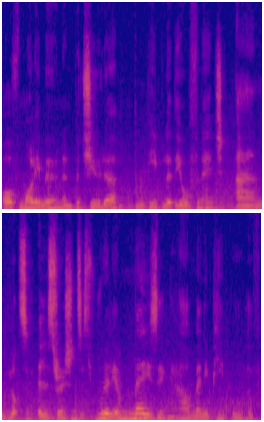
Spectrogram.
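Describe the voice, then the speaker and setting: A woman author chatting informally to her listeners in an unhurried, musing way, pausing often. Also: fairly low pitch. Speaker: author and reader of her own book, channel host. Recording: clear background noise.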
